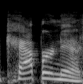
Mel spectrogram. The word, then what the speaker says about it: Kaepernick: Colin Kaepernick.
